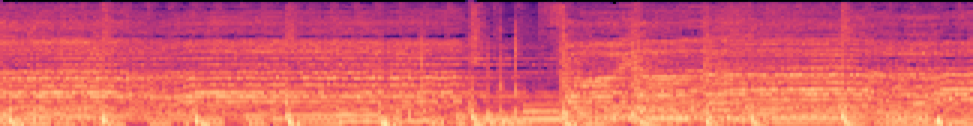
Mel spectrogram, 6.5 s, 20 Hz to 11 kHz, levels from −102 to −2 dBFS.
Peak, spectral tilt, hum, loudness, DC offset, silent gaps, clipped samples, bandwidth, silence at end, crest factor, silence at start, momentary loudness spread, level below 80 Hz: -2 dBFS; -5 dB/octave; none; -16 LUFS; under 0.1%; none; under 0.1%; 10.5 kHz; 0 s; 14 dB; 0 s; 3 LU; -26 dBFS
